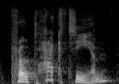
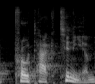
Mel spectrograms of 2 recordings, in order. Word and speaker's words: protactinium: showing thorium decaying into protactium or protactinium this is our left a syllable off there right and we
